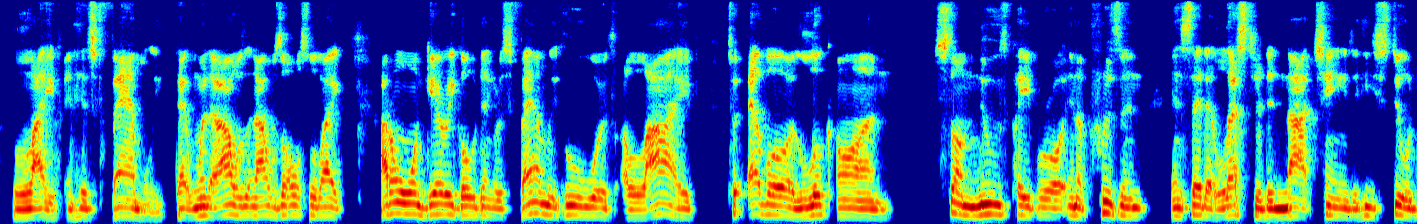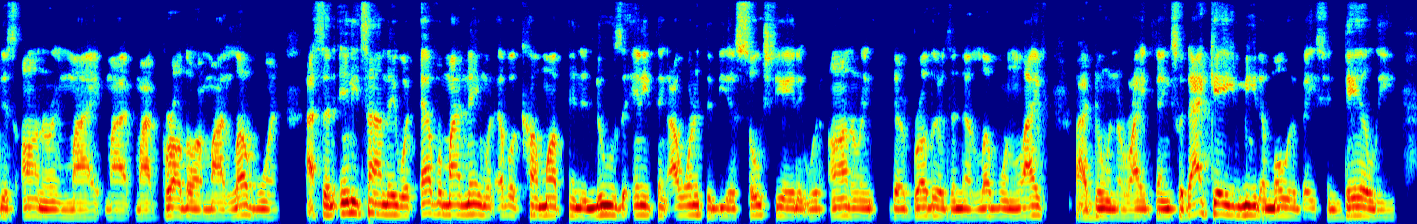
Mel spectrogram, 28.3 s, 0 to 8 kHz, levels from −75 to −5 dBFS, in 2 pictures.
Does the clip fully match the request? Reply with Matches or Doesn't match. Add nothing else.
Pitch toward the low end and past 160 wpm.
Matches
